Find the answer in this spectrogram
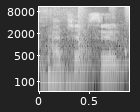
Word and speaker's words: Hatshepsut: Hatshepsut.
